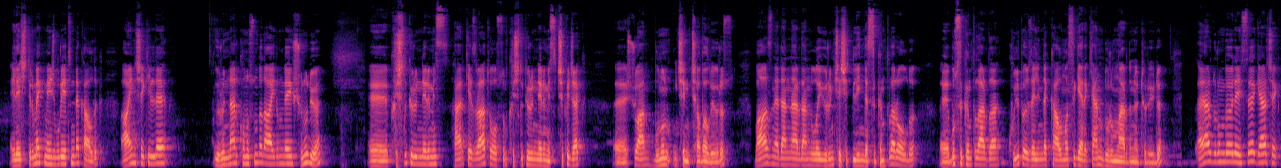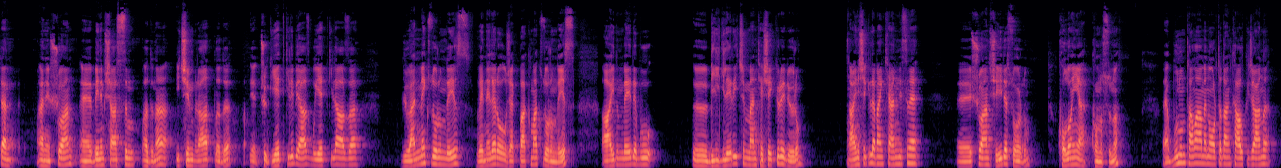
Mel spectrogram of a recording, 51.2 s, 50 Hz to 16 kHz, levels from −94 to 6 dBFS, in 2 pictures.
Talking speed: 110 wpm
